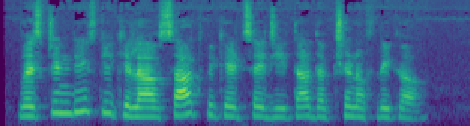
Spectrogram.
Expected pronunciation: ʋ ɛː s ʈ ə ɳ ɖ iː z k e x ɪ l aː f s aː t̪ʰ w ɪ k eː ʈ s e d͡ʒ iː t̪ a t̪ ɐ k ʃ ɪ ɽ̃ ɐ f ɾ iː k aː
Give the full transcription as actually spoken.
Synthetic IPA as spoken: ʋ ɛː s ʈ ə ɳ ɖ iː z k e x ɪ l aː f s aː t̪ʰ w ɪ k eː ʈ s e d͡ʒ iː t̪ a d̪ ɐ k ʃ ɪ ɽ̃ ɐ f ɾ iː k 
